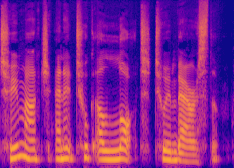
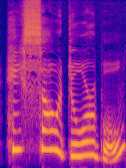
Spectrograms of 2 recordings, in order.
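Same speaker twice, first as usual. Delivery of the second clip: put-on high, fluting coo over a child; doting and pitched up; gushing old lady; 7 semitones higher than usual.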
